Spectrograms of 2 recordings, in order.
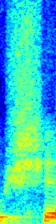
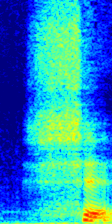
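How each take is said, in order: First: ش with the tongue flat between the teeth, a smeared, slushy hiss; a deliberately botched ش; wrong sh sound. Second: ش with the tongue tip down behind the lower front teeth, soft and hushed; a clean, quiet ش held briefly; correct sh sound. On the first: Teacher demonstrates the wrong ش with a flat tongue. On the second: Teacher shows the correct ش to students, softly. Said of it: "میگید ش". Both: Shown as a demonstration.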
